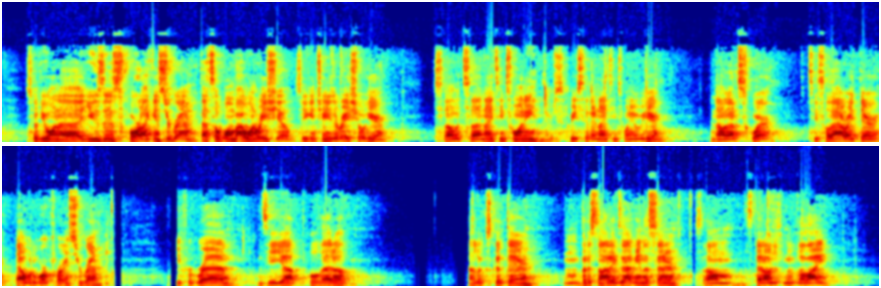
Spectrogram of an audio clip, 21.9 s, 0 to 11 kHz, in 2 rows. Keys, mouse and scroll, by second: 4.0 click, 9.3 scroll down 3, 13.0 g, 19.5 click, 20.4 click, 21.6 g.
